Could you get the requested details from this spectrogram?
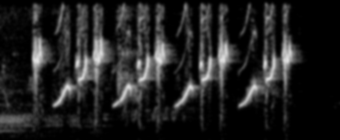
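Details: Cinereous tit with a natural wild-bird lure song used to attract birds: loud, clear whistled phrases of downslurred and upswept notes, repeated rapidly in pairs and triplets, with faint background hum.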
